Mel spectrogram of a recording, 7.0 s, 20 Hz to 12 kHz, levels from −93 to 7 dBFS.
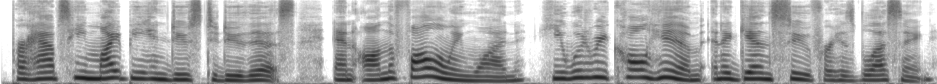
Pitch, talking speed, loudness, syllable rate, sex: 225 Hz, 195 wpm, -15 LUFS, 4.9 syllables/s, female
